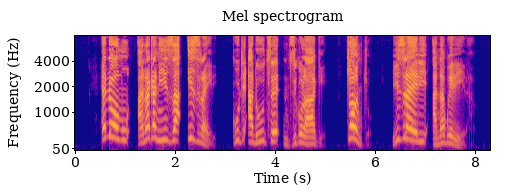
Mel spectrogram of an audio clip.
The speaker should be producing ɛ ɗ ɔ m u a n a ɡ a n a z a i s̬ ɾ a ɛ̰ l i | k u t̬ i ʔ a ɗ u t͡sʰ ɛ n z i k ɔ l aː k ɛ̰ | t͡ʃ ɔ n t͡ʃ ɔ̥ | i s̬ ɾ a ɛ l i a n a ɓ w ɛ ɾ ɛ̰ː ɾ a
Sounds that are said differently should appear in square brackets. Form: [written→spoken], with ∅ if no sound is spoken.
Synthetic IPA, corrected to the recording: ɛ ɗ ɔ m u a n a [ɡ→k] a n [a→i] z a i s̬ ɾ a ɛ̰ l i | k u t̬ i ʔ a ɗ u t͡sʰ ɛ n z i k ɔ l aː k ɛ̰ | t͡ʃ ɔ n t͡ʃ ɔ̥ | i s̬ ɾ a ɛ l i a n a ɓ w ɛ ɾ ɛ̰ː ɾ a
